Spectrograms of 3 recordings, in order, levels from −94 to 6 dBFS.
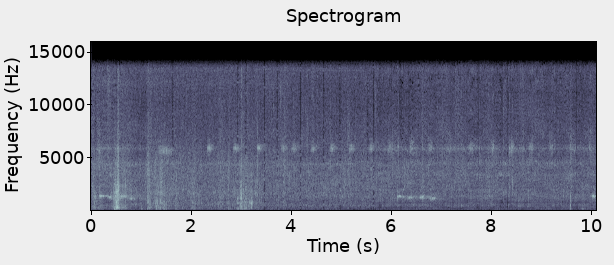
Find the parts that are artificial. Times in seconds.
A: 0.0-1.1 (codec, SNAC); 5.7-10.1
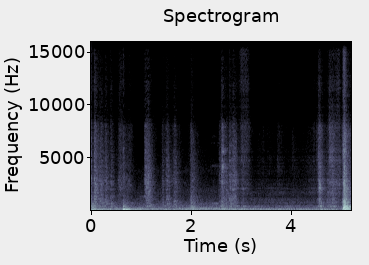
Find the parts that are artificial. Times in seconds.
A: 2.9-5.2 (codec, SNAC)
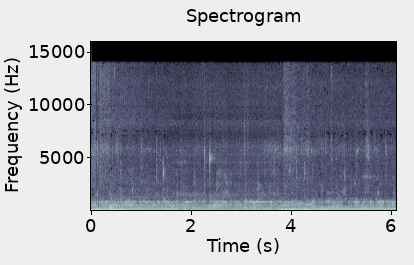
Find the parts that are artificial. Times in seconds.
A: 1.6-3.8 (codec, SNAC)

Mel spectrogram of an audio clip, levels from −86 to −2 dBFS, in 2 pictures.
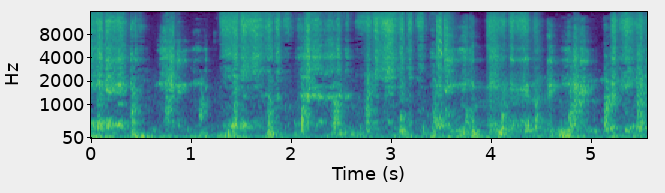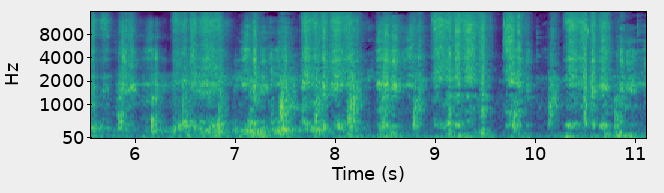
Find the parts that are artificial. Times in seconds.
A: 3.8-4.6 (codec, SNAC); 5.5-7.0

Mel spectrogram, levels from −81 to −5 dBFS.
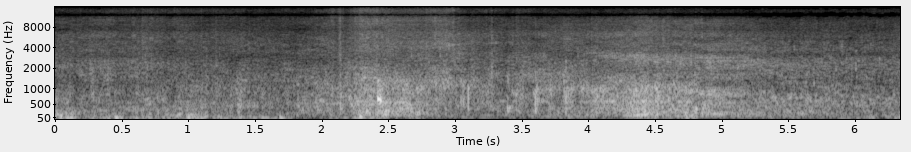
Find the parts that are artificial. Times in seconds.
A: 0.0-5.3 (codec, SNAC)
